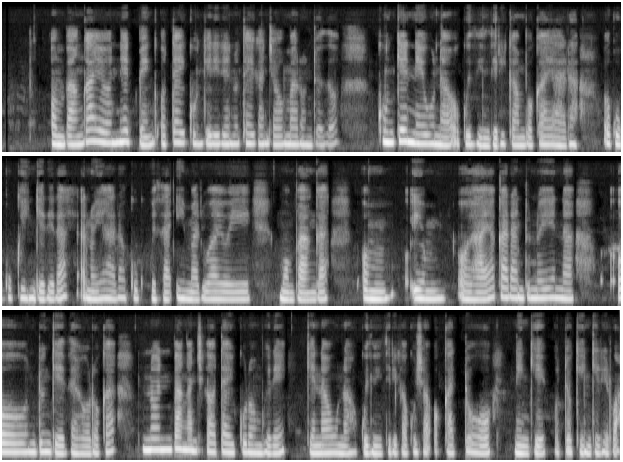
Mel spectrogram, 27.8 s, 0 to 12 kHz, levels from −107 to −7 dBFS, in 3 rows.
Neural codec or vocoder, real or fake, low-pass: none; real; 10.8 kHz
